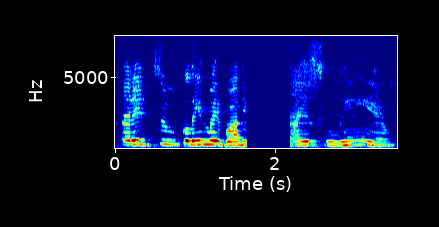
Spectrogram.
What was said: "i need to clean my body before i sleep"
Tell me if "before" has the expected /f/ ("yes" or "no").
no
